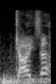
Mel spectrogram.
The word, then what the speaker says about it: geyser: waiting for the striker Giza to explode I say Giza that's a British pronunciation the American one is geyser and the Icelandic pronunciation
